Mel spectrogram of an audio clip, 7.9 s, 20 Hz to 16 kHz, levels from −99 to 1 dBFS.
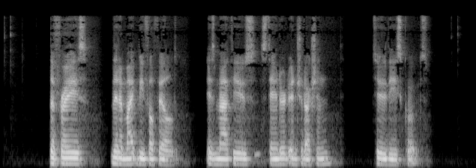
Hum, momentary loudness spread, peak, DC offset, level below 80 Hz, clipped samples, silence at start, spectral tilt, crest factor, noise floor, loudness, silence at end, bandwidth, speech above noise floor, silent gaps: none; 13 LU; -2 dBFS; under 0.1%; -62 dBFS; under 0.1%; 0.85 s; -5 dB/octave; 18 dB; -81 dBFS; -18 LUFS; 0.85 s; 11.5 kHz; 64 dB; none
